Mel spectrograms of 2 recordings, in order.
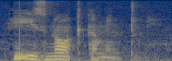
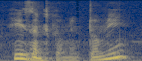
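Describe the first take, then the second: First: The words are said separately as is not. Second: The words are contracted into isn't. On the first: The speaker calls it wrong. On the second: The speaker calls it right.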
